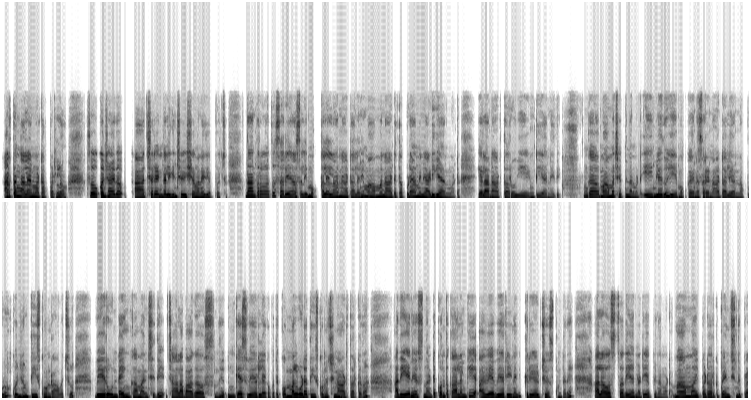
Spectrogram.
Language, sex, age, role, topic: Telugu, female, 25-29, guest, కంపోస్టు చేయడం సులభమేనా, దాన్ని ఎలా మొదలుపెట్టాలి?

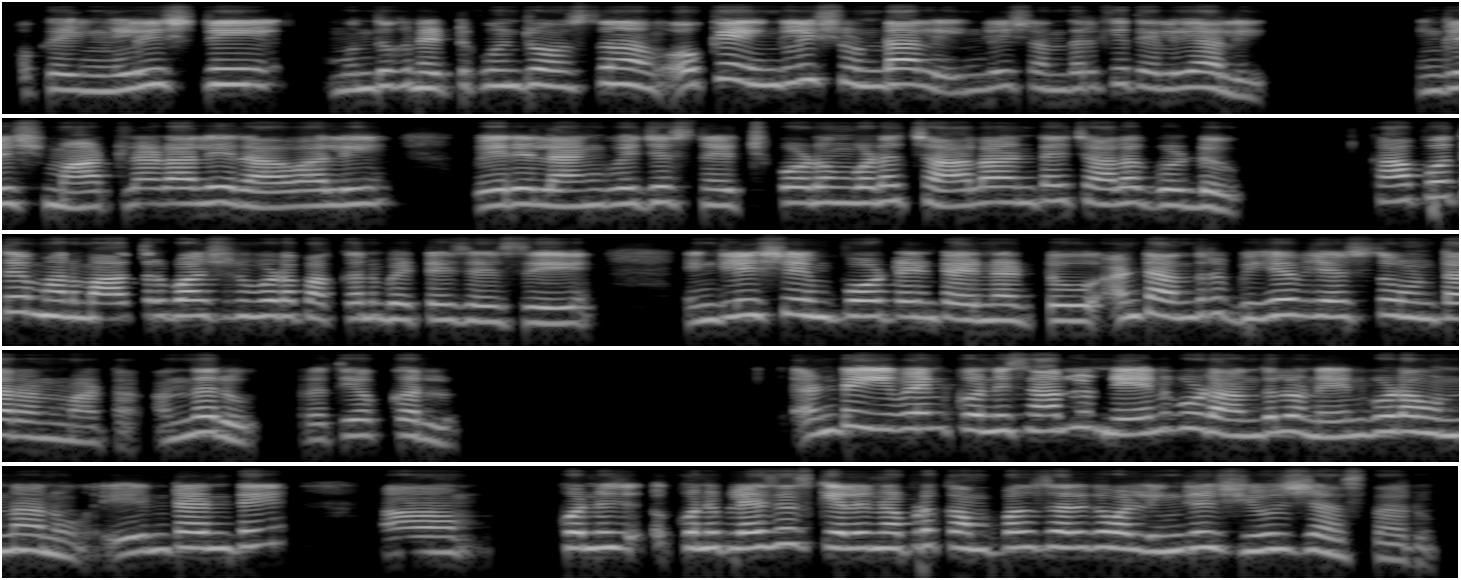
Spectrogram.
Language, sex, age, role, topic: Telugu, female, 25-29, guest, చాలా కాలం గడిచిన తర్వాత నీ భాష ఏ స్థితిలో ఉండాలని నువ్వు కోరుకుంటావు?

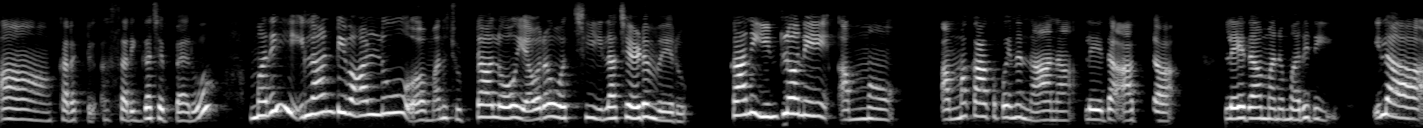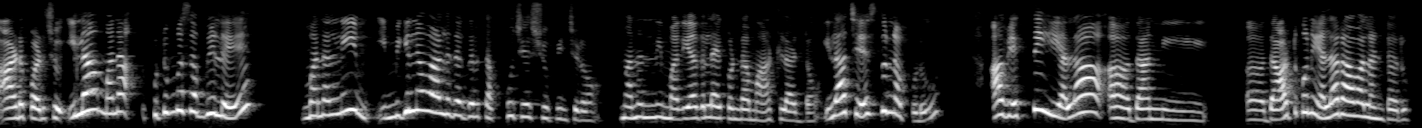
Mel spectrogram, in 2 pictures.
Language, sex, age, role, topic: Telugu, female, 30-34, host, ఎవరైనా మీకు లేదా ఇతరులకు గౌరవం చూపించకపోతే మీరు ఎలా వ్యవహరిస్తారు?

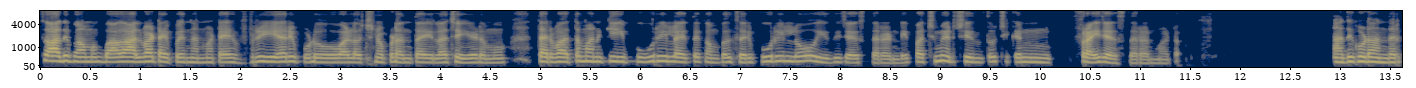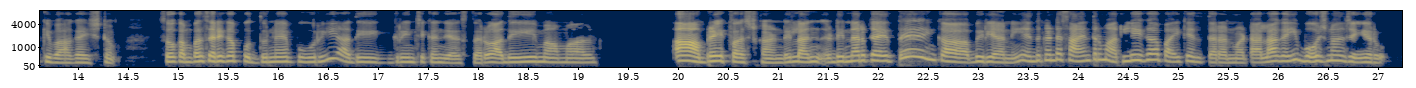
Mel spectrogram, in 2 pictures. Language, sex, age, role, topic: Telugu, female, 30-34, guest, పండుగ సంస్కృతిలో మీకు గుర్తుండిపోయిన ఒక వంటకం ఏది?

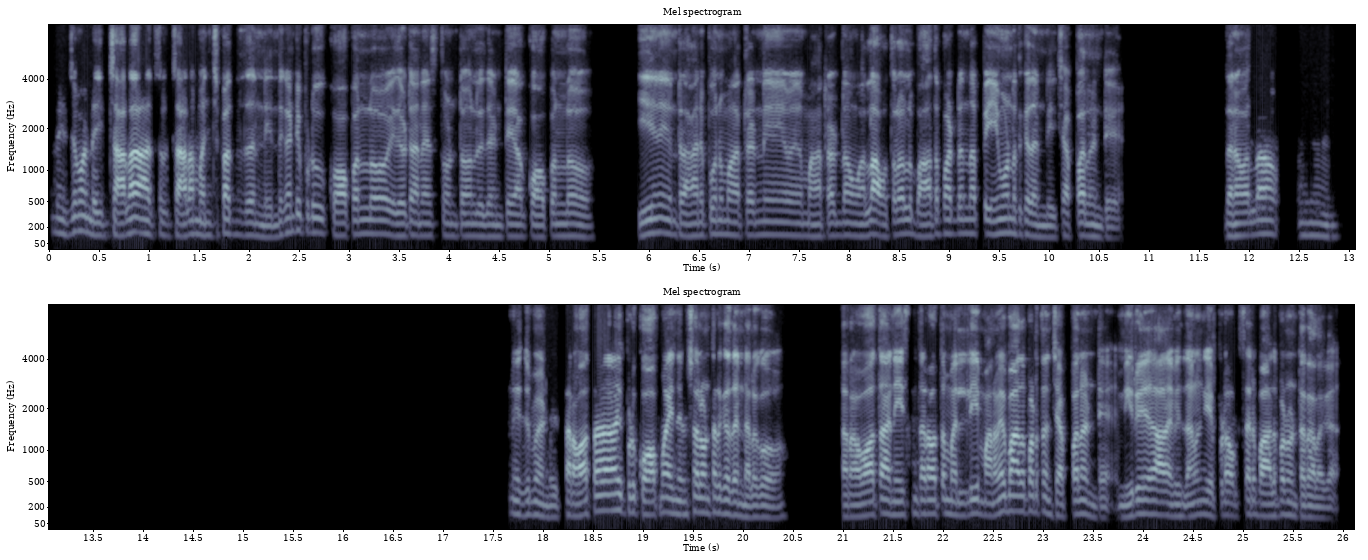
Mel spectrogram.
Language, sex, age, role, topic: Telugu, male, 20-24, host, మీ ఇంట్లో అందరితో మాట్లాడే విధానం ఎలా ఉంటుంది?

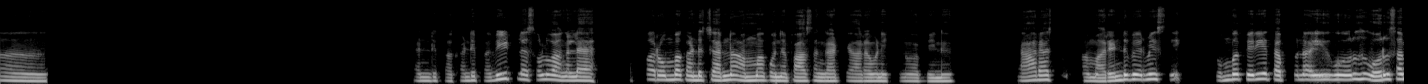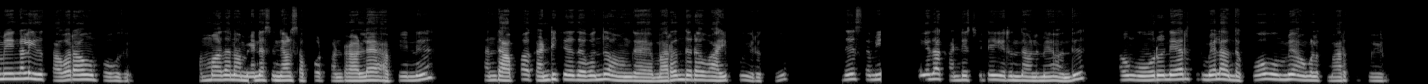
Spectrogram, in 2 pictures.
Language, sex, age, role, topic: Tamil, female, 40-44, guest, வீட்டில் நேர்மையான உரையாடல் பழக்கத்தை எப்படி ஊக்குவிக்கலாம்?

